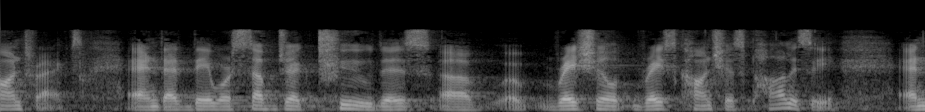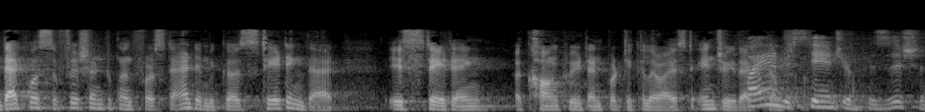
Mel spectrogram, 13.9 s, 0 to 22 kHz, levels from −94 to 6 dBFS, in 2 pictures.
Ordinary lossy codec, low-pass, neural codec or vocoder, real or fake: MP3, 48 kbps; 7.2 kHz; none; real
